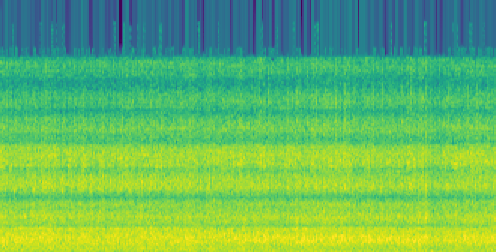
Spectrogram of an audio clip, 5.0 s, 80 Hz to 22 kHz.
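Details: FSC Żuk old 1-ton petrol truck after replacing a broken exhaust manifold stud. It idles steadily with a busy, hissy hum and no sharp puffing tick; a slight leak remains between the intake and exhaust manifolds.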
